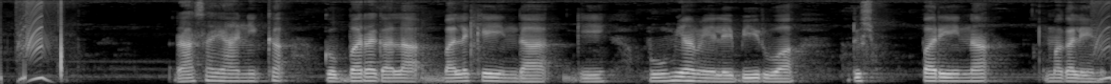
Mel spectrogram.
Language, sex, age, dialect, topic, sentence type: Kannada, female, 18-24, Coastal/Dakshin, agriculture, question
